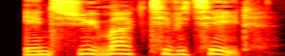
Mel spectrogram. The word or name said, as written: enzymaktivitet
